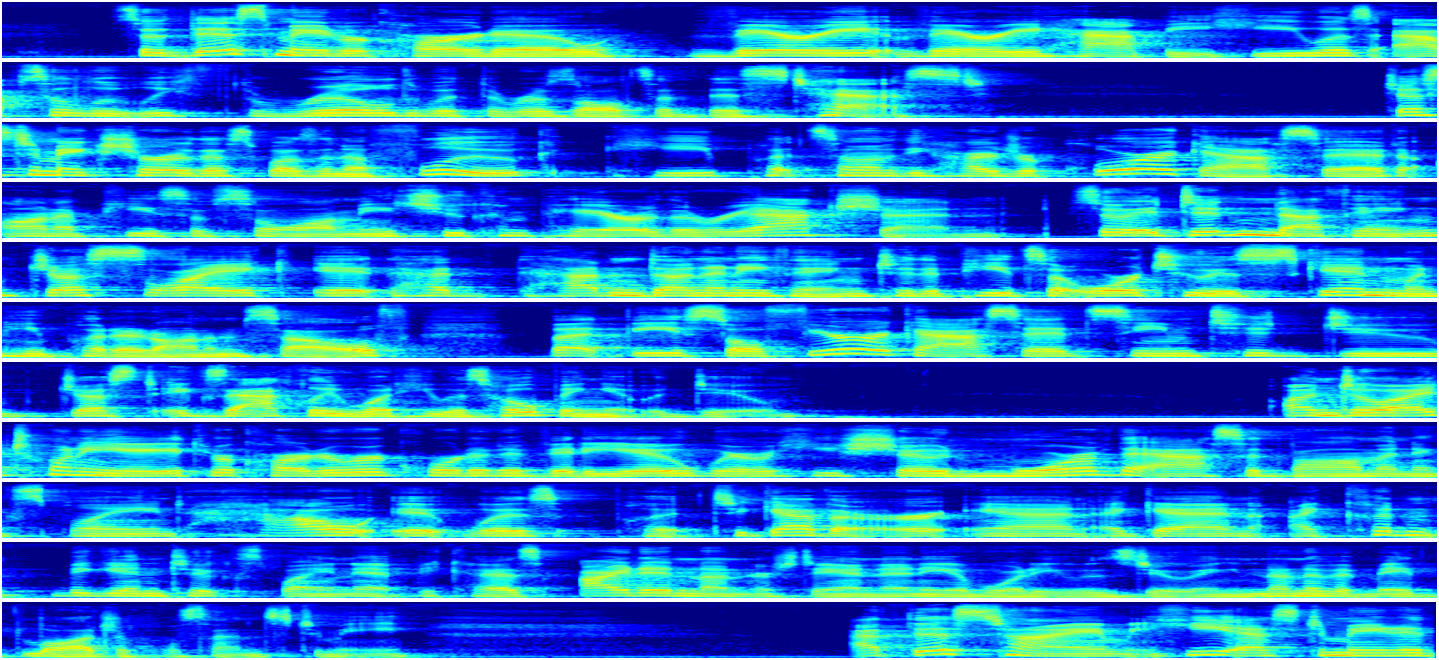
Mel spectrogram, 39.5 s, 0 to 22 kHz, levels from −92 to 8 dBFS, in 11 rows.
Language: English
